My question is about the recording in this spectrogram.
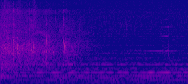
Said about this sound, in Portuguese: Dá-lhe um aplauso ao nosso Deus de glória. Aleluia. Aleluia.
